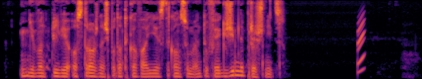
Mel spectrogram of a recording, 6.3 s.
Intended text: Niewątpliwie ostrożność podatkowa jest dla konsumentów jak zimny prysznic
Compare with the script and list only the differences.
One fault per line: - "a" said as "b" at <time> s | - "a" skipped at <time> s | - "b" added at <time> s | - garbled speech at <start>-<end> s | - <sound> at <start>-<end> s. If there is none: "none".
- "dla" skipped at 2.5 s
- chirp at 5.4-5.5 s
